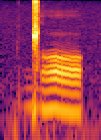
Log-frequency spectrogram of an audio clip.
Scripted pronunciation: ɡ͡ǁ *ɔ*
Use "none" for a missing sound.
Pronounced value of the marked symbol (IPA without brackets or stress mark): ɔ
